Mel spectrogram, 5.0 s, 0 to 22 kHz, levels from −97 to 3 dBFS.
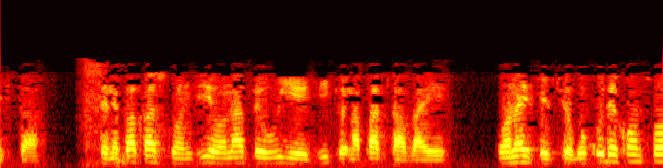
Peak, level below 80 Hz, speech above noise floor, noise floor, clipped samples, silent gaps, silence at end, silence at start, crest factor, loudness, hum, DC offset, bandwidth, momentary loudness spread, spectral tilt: -6 dBFS; -66 dBFS; 21 dB; -41 dBFS; under 0.1%; none; 0 s; 0 s; 16 dB; -22 LUFS; none; under 0.1%; 5.2 kHz; 9 LU; -8.5 dB/octave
